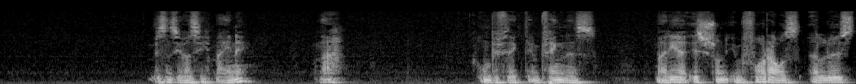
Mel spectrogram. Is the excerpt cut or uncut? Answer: uncut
